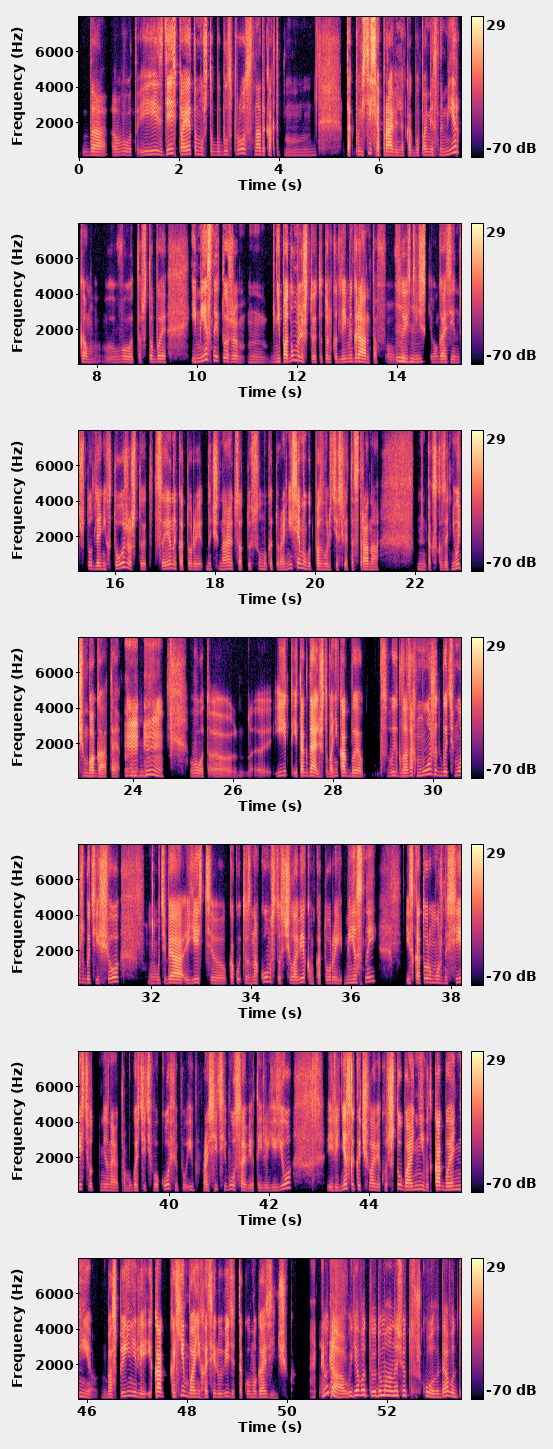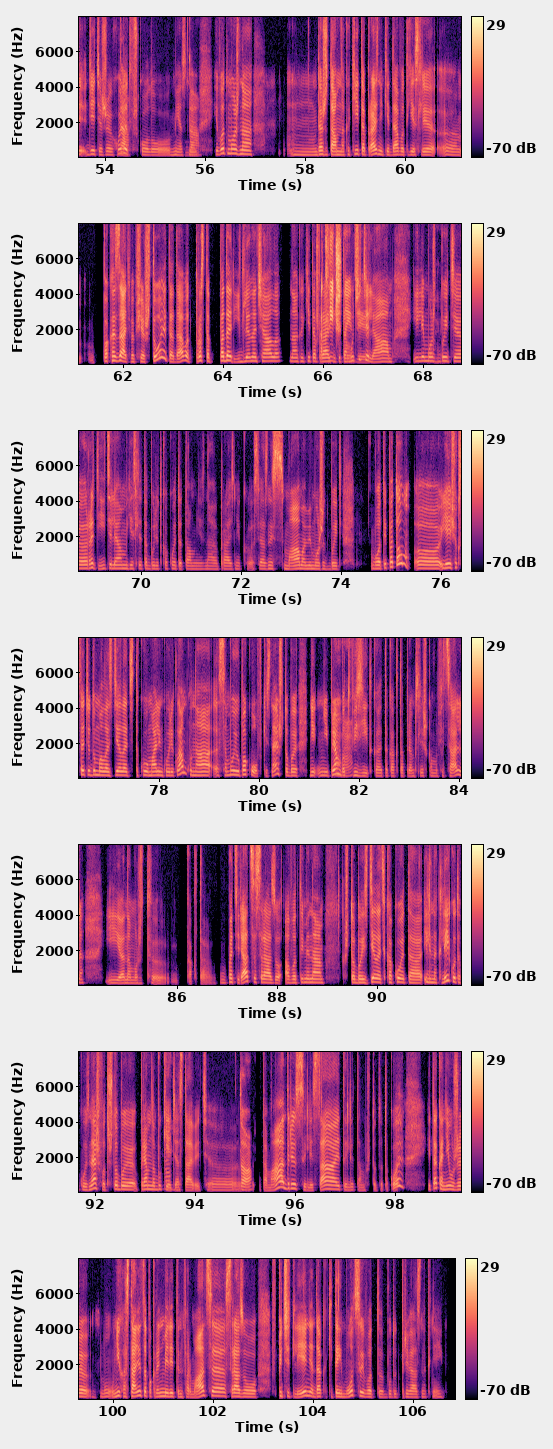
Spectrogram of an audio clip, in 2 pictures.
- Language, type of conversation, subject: Russian, advice, Почему я боюсь провала при запуске собственного бизнеса или реализации своей идеи?
- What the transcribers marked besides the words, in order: tapping; throat clearing; grunt; grunt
